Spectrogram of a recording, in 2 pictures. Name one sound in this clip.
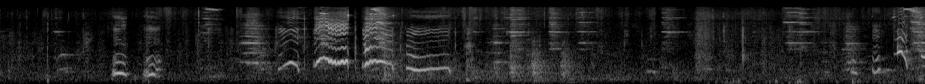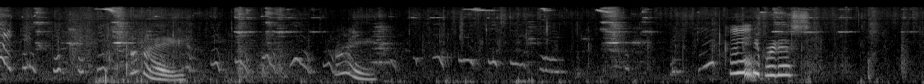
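Puppies whine and yelp close by.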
